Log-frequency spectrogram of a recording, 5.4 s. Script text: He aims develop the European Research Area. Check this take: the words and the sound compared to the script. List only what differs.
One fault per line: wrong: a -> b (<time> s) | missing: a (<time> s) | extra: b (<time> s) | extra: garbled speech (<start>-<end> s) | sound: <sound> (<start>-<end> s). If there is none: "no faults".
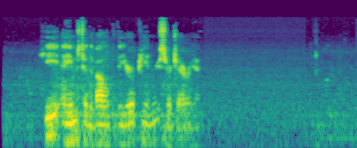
extra: to (1.2 s)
